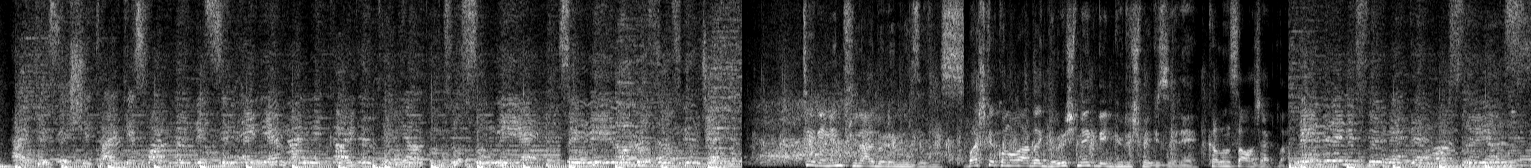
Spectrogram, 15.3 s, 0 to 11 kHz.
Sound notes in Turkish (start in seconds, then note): 7.0 coşkulu tezahürat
